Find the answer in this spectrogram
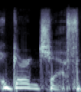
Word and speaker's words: Gurdjieff: developed by the Russian philosopher and Mystic George gerf in the early 20th century that's link is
